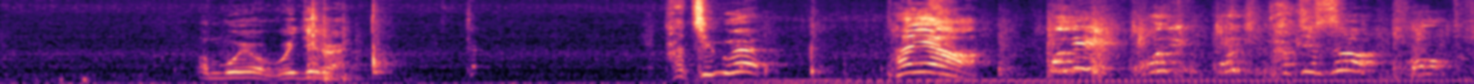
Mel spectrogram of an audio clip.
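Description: A man exclaims in surprise.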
